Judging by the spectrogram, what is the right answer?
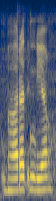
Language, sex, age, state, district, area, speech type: Urdu, female, 30-45, Delhi, East Delhi, urban, spontaneous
